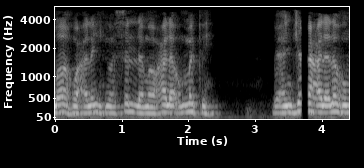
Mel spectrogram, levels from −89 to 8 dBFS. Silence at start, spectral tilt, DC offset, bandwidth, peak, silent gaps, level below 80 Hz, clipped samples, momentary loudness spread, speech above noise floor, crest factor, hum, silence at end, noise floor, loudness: 0 s; -10 dB/octave; under 0.1%; 5.2 kHz; -10 dBFS; 3.72-3.77 s; -54 dBFS; under 0.1%; 9 LU; 37 dB; 14 dB; none; 0 s; -60 dBFS; -24 LUFS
